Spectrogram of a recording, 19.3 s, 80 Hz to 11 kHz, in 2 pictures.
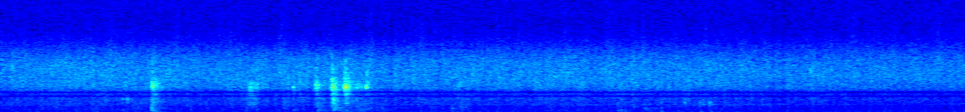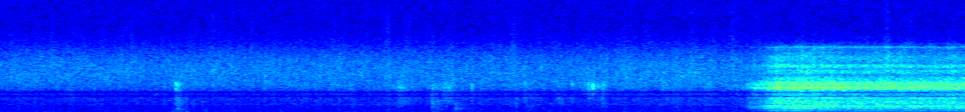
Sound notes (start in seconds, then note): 17.1 whirring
